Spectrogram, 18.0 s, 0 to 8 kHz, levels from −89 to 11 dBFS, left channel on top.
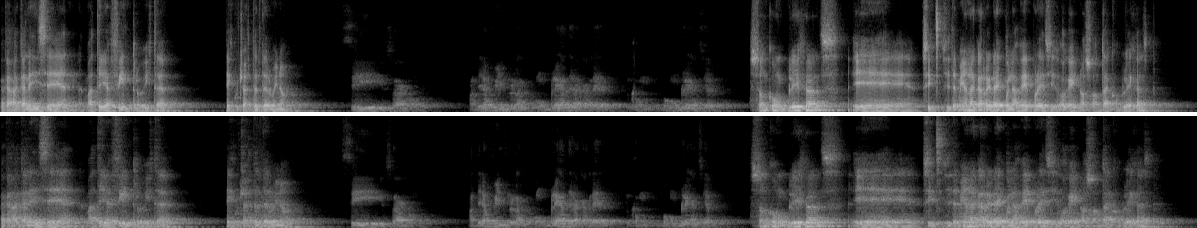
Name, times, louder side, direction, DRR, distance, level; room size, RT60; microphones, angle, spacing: voice 1, 0.0-2.5 3.4-4.3 11.2-17.3, left 4 dB, 85° left, 6 dB, 0.3 m, -22 dB
voice 2, 5.1-6.3 7.0-9.1 9.4-10.7, right 1 dB, 80° right, 0 dB, 0.6 m, -38 dB
2.9 x 2.1 x 2.4 m, 1.2 s
head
